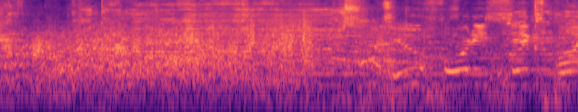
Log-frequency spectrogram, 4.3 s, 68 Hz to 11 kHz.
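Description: Bugatti Veyron Super Sport's quad-turbo W16 passing at very high speed: a rushing engine and wind noise. From about two and a half seconds in, spectators shout and cheer over it.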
